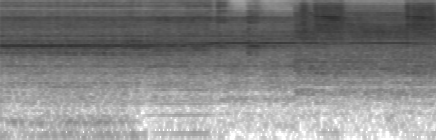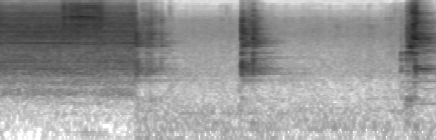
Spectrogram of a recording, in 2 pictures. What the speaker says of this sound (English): Just grinded those down so they're pretty flush.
